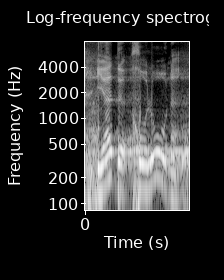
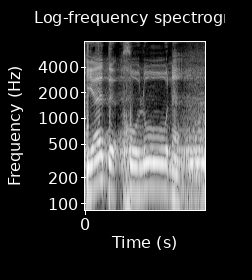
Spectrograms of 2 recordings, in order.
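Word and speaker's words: يَدْخُلُونَ: Yadkhuluna ya. Jadi jangan ditekan, cukup dipantulkan saja. Yadkhuluna. Nah, kalau tidak dipantulkan ya yadkhuluna. Nah, itu salah.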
